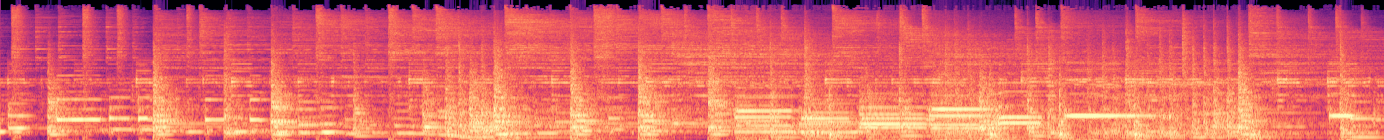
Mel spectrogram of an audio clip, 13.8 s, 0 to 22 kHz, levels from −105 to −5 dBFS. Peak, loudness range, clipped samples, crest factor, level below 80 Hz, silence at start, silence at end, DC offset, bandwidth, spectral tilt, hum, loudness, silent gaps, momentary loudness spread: 0 dBFS; 4 LU; 0.9%; 8 dB; -32 dBFS; 0 s; 0 s; 1%; 19.5 kHz; -4 dB/octave; none; -8 LUFS; none; 6 LU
